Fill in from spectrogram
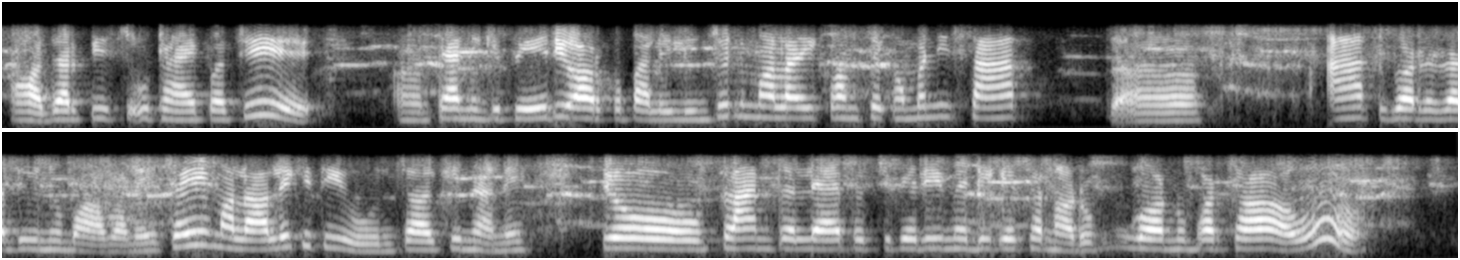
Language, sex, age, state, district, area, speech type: Nepali, female, 45-60, West Bengal, Jalpaiguri, urban, conversation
